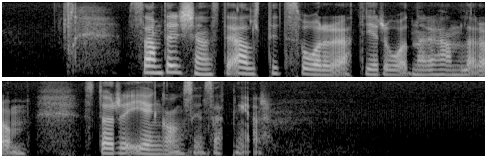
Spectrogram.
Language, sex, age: Swedish, female, 21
